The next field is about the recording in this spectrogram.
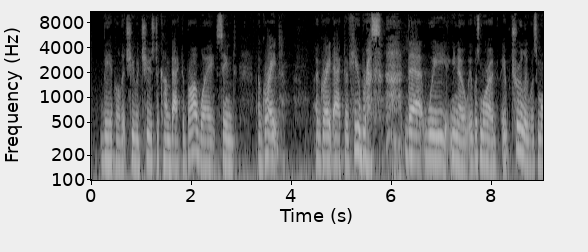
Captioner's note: laughs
